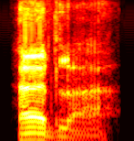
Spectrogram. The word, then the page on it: hurdler: British English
